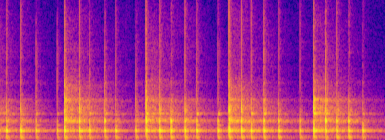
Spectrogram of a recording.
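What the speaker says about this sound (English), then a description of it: "And maybe your Flam Fives sound like this?" Snare drum playing a flam fives rudiment, a steady stream of crisp, close strokes with periodic louder accented flams, played alone with no talking.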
